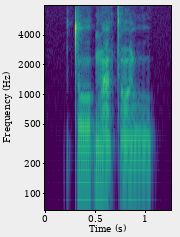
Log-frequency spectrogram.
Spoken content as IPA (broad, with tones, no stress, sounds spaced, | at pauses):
t oː˦ ɡʷ ã˨ t ɔ̃˦ ɾ u˧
